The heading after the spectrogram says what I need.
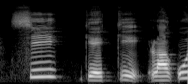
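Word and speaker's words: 刺激: 시게끼라고 읽게 됩니다.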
